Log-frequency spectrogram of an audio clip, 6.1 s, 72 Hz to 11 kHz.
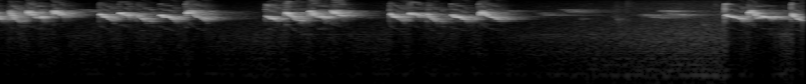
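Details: Oriental white-eye (mata puteh) song from 3 March 2022: shrill chattering phrases of rapid chirps repeated about every second, then a pause with faint notes before singing resumes. Low background hum.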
